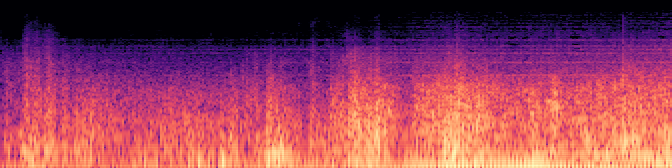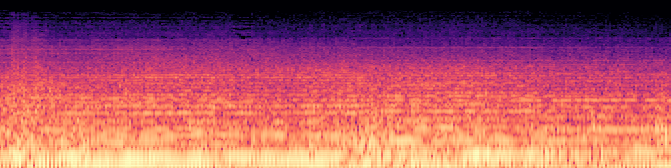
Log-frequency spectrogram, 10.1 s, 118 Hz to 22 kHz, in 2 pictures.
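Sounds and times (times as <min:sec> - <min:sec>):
deep low drone: 0:00.0 - 0:10.0
thunder rumbling: 0:00.0 - 0:10.0.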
